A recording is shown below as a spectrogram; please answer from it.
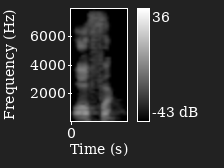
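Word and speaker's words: often: अक्सर को बोलते हैं ऑफन। क्या बोलेंगे? ऑफन। पर इसे अगर आप ऑफन पढ़ते हैं तो इसमें अब यह सही हो चुका है।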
